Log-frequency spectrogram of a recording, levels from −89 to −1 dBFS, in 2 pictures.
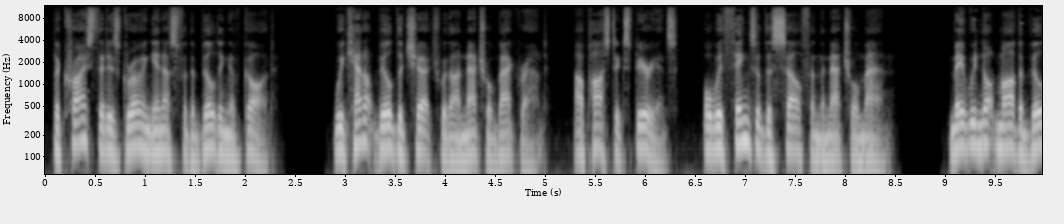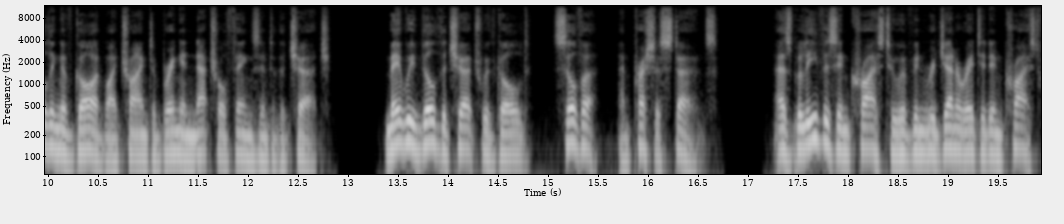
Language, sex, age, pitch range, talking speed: English, male, 50-69, 95-120 Hz, 220 wpm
